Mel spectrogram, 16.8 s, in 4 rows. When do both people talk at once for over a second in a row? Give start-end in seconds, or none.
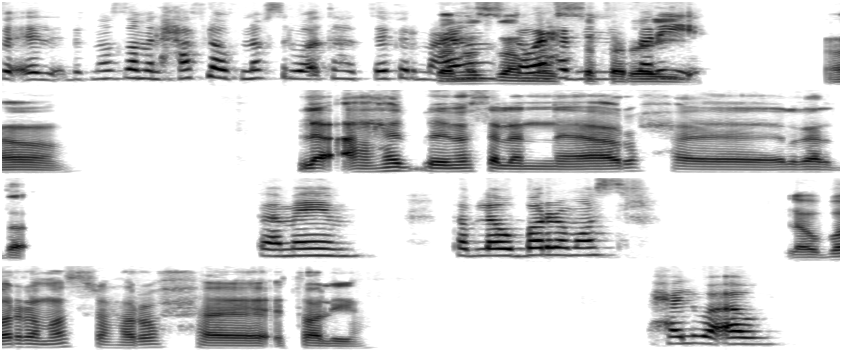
2.2-3.5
